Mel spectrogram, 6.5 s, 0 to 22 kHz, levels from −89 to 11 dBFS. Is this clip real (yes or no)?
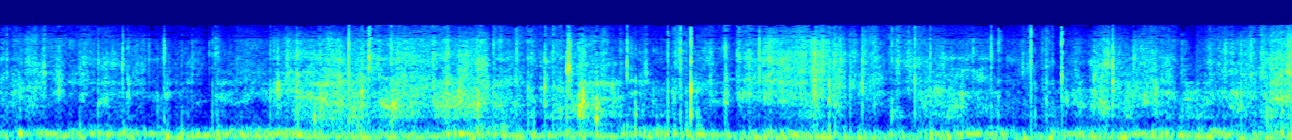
no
